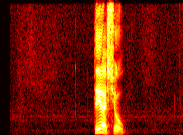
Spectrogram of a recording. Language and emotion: Russian, neutral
